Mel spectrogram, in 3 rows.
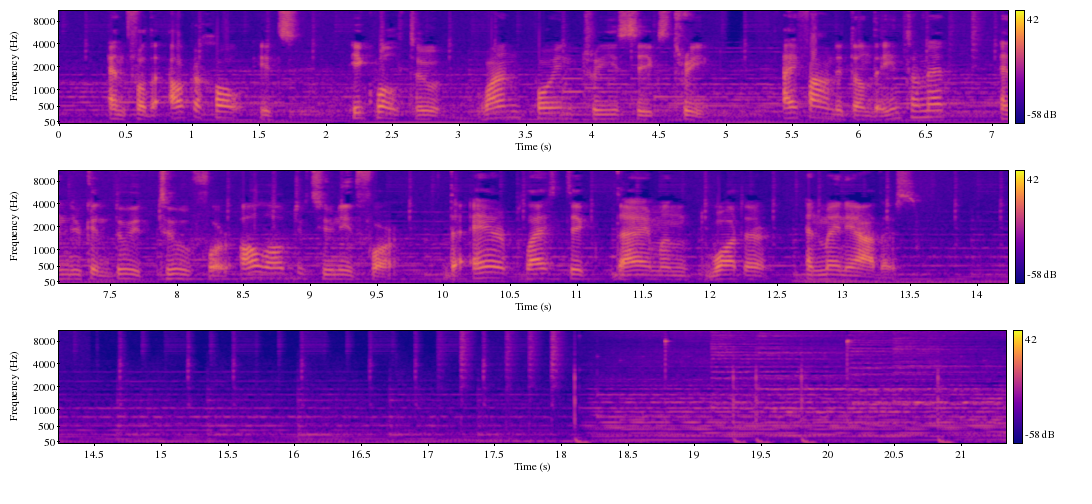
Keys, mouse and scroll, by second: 4.0 click, 8.6 click.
